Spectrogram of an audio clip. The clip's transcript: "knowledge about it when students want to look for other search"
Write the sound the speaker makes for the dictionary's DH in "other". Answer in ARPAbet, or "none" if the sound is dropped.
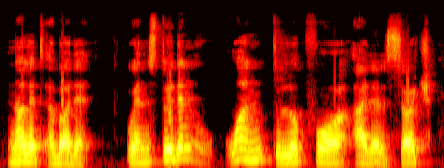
none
